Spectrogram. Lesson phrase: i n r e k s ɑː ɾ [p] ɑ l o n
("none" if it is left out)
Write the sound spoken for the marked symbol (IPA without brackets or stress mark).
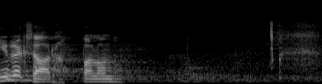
p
